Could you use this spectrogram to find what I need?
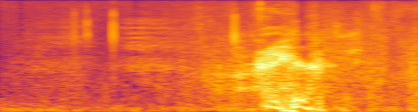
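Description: A flag flaps in the wind.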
